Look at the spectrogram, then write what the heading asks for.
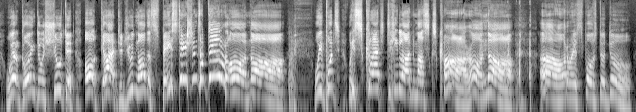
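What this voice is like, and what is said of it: Bad put-on Russian accent. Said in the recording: “I thought my Russian accent was bad ... Or the Count from Sesame Street, whatever that was.”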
